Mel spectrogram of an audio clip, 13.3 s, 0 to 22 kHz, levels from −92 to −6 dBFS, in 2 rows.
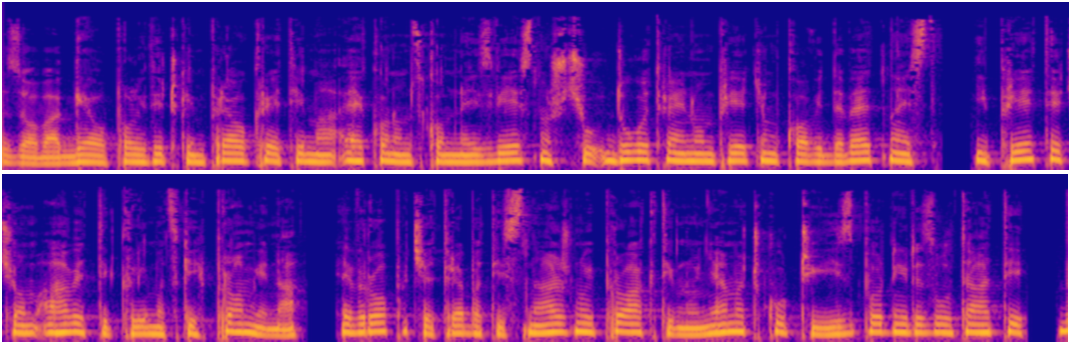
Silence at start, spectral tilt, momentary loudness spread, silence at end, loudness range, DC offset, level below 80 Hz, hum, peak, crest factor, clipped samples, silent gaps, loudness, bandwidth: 0 s; -6.5 dB/octave; 3 LU; 0 s; 1 LU; under 0.1%; -54 dBFS; none; -10 dBFS; 16 dB; under 0.1%; 5.87-6.05 s, 8.57-8.74 s, 13.07-13.25 s; -26 LUFS; 16 kHz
